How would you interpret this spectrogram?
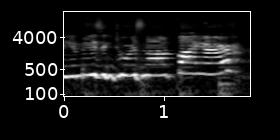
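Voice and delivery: excited shout. Real, not acted. Fan announcing concert tickets, excited shout. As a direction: belt out the tour name with glee.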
